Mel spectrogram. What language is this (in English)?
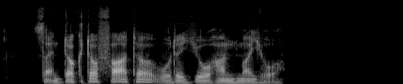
German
